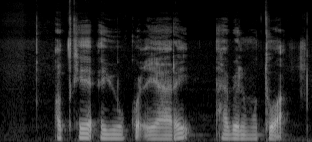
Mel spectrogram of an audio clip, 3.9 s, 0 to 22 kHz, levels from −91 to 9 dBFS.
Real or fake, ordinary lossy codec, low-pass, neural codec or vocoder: real; none; none; none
